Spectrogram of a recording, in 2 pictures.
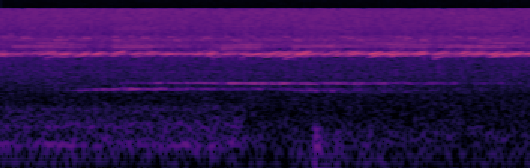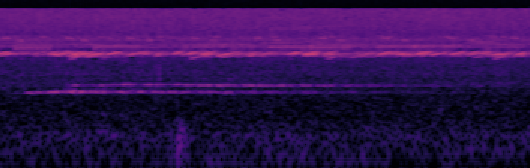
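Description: Night insects trilling in a fast, steady chirp, over soft ambient music. The music is made of held two-note tones that sound twice, once about a second in and again from about halfway to near the end.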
